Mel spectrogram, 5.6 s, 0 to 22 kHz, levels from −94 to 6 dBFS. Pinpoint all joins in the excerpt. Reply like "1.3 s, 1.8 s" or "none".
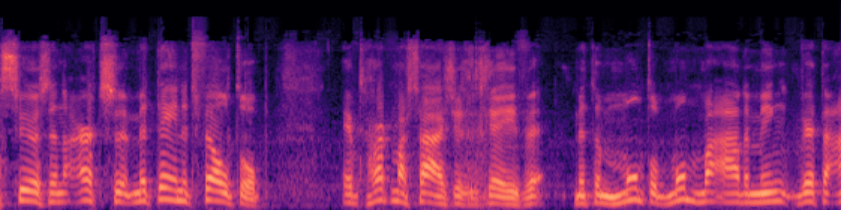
2.4 s, 3.7 s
